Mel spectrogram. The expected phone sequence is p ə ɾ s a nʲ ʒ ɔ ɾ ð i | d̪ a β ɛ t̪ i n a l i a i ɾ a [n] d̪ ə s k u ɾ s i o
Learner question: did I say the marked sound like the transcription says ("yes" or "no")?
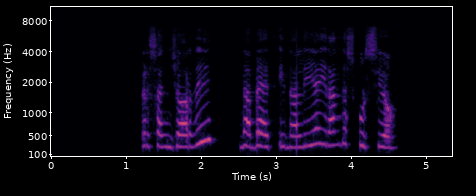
yes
